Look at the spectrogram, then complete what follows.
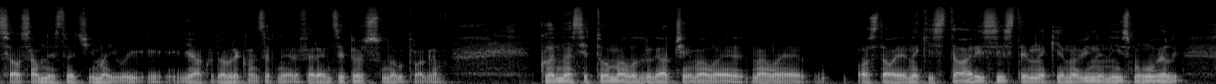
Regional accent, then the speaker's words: Sarajevo, Federation of Bosnia and Herzegovina, Bosnia & Herzegovina; ja sam došao iz Sarajeva koji nije u tom momentu bilo pretjerano sredina jaka za klasičnu muziku

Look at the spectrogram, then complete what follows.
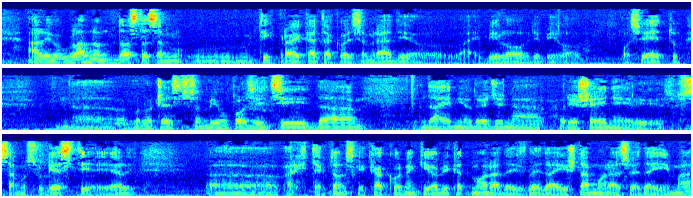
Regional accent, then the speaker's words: Sarajevo, Federation of Bosnia and Herzegovina, Bosnia & Herzegovina; born there; Ja sam rođen u Sarajevo 46. godine, jeli?

